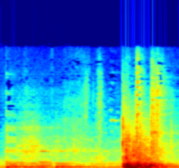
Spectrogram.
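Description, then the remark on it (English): A low, steady hum runs for a moment before a door is shut with a loud thud that rings briefly and fades into the background. “Please shut the door.”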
